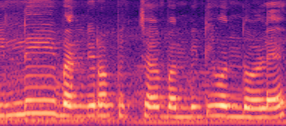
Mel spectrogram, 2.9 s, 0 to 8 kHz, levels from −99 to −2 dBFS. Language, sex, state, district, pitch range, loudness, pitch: Kannada, female, Karnataka, Shimoga, 230-255 Hz, -16 LUFS, 245 Hz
